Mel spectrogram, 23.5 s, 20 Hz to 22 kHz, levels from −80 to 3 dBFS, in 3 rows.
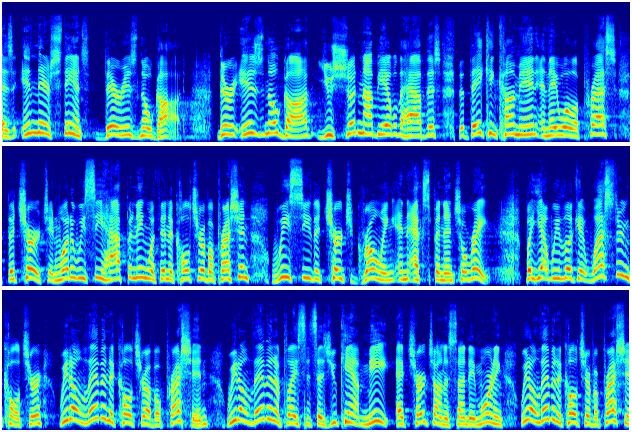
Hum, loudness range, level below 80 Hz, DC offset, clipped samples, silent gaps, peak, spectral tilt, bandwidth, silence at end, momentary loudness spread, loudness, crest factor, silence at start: none; 1 LU; -78 dBFS; under 0.1%; under 0.1%; none; -2 dBFS; -5 dB/octave; 15 kHz; 0 s; 4 LU; -21 LUFS; 18 dB; 0 s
